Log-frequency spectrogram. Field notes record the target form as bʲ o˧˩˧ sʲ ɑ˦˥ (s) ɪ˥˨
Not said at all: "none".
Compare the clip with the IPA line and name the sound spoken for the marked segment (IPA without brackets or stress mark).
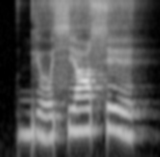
s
